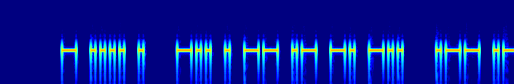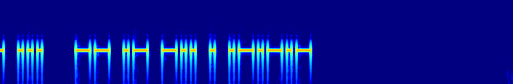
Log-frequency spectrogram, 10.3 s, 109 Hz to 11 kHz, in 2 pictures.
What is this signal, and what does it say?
Morse code, heard as a keyed tone, about 25 wpm, 700 Hz. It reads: THE DEMAND WAS MADE.
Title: Sentences from Top 1000 Words - Review Part 4 - 25wpm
